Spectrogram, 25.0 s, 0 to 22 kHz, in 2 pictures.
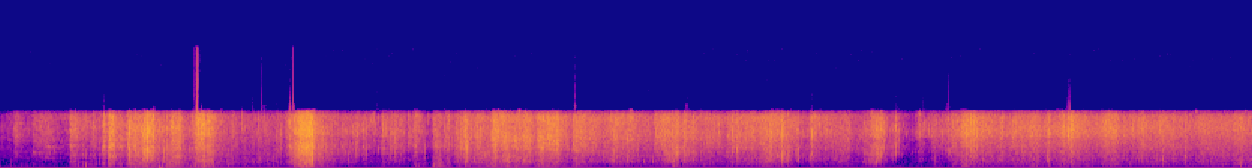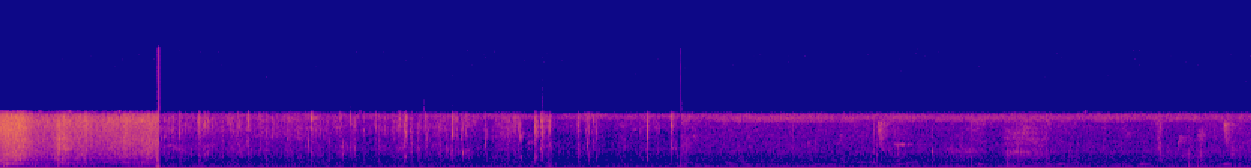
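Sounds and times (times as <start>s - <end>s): dry leaves rustling and crackling: 0.0s - 14.2s.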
